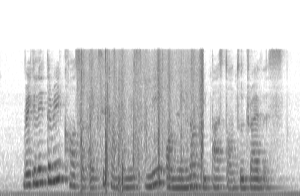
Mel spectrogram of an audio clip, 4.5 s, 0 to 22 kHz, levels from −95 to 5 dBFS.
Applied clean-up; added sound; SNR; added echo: none; Run; 4 dB; none.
